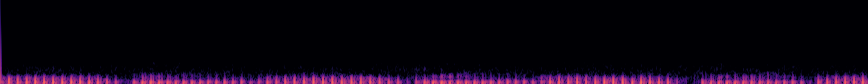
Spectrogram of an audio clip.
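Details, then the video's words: Cat purring in a deep, steady rumble, each breath cycle lasting under a second with short gaps between, close and clear with no other sounds. "Sounds of Cat's Purring"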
